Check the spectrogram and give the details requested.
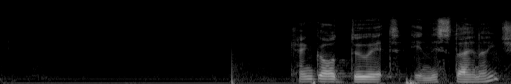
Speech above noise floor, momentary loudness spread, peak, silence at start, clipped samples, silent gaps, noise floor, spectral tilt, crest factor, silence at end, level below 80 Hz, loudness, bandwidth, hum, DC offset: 30 dB; 24 LU; -16 dBFS; 2.3 s; under 0.1%; none; -62 dBFS; -4.5 dB/octave; 20 dB; 0 s; -52 dBFS; -32 LUFS; 9.8 kHz; none; under 0.1%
